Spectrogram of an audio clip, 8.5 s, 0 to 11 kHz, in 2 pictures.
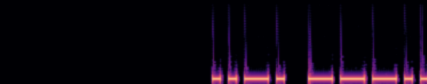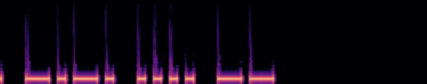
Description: Morse code, heard as a keyed tone, about 15 wpm, 700 Hz. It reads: F8CHM
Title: DXCC-100 Call Signs - 5 Characters - 15wpm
